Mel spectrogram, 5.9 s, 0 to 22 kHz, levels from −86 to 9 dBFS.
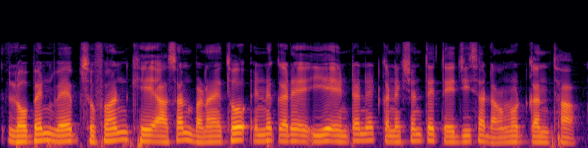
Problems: none marked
